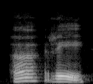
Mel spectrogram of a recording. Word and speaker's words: Hare: He explained that Hare Krishna, pronounced Hare, is the name for Vishnu, a Hindu god, as the bringer of light.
